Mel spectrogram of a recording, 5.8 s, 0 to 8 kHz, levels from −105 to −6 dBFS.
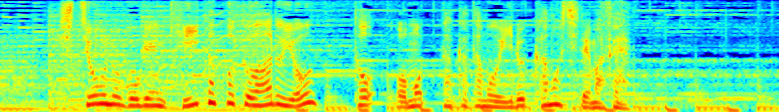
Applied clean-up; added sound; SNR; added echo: none; none; none; none.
